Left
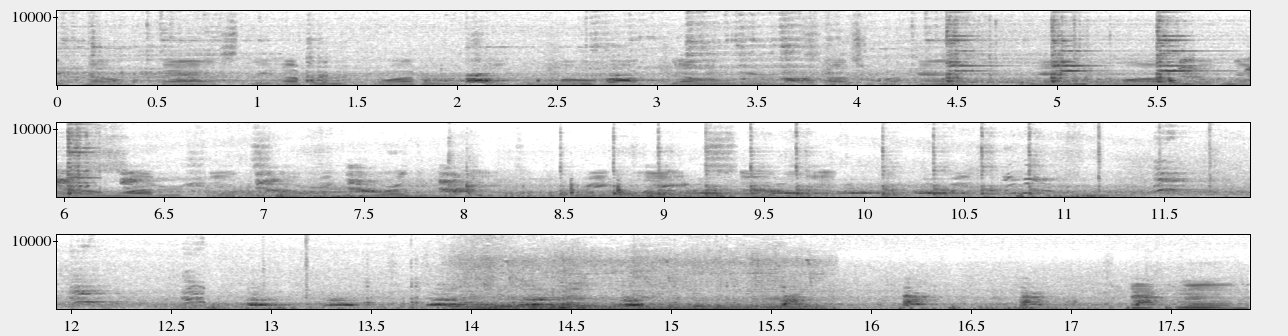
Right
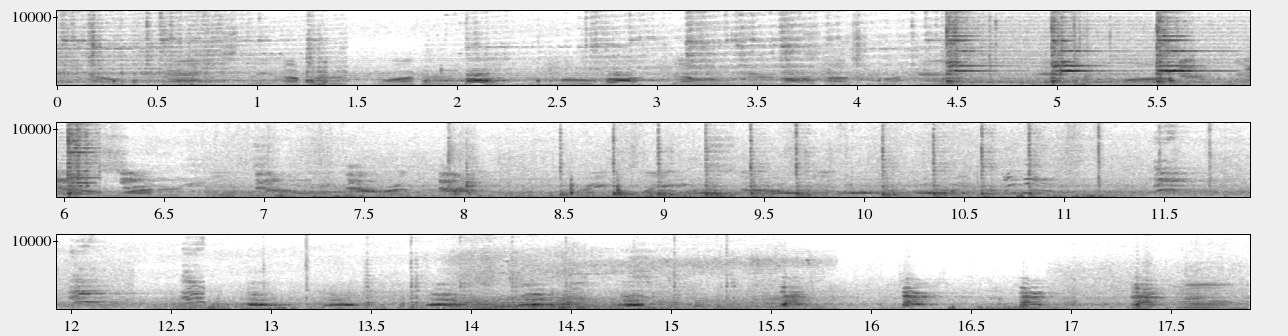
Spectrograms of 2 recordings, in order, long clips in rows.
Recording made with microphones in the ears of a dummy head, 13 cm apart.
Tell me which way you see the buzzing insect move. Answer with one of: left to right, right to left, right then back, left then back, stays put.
right then back.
